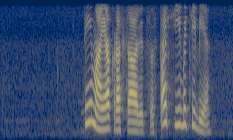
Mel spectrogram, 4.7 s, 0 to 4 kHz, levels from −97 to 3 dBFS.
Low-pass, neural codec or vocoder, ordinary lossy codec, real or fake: 3.6 kHz; none; none; real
